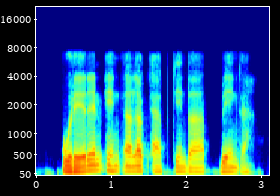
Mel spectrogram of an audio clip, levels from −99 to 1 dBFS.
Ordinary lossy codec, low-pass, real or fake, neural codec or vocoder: none; 7.2 kHz; fake; codec, 16 kHz, 1 kbps, X-Codec, HuBERT features, trained on balanced general audio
